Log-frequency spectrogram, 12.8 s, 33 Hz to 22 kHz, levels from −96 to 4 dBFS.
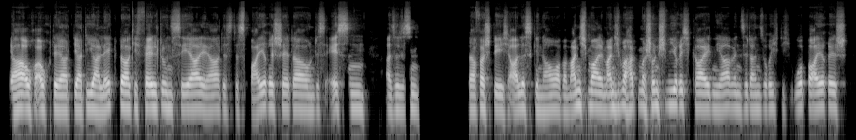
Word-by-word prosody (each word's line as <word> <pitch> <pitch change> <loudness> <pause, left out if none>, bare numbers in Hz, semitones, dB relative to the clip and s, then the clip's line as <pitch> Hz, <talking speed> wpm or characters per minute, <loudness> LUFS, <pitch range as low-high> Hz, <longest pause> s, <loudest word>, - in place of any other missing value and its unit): ja, 135 +3 +6
auch 140 -1 +5
auch 140 - +2
der 135 -2 +3
der 135 0 +1
Dialekt 145 +1 0
da 150 -2 +7
gefällt 145 +1 +2
uns 145 -3 -3
sehr, 145 0 +3
ja, 135 0 -1
das 135 -1 -11
das 140 - -5
Bayerische 145 +3 0
da 140 -1 +1
und 135 0 -5
das 130 -1 -9
Essen. 145 -2 -3 0.3
Also 135 +1 -4
das 130 -1 -5
sind 140 -3 -5 0.7
da 135 0 0
verstehe 140 -1 0
ich 130 - -5
alles, 140 +2 0
genau. 135 0 -3
Aber 130 -1 -2
manchmal 150 +2 +2
manchmal 145 +3 +1
hat 145 +1 -2
man 160 -2 -2
schon 160 +3 +1
Schwierigkeiten, 160 -3 0
ja, 145 +2 -2
wenn 145 -1 -6
sie 145 +1 -7
dann 140 -1 -4
so 145 +1 -8
richtig 145 -3 -10
urbayerisch, 155 0 0
145 Hz, 185 wpm, -22 LUFS, 135-150 Hz, 0.7 s, da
